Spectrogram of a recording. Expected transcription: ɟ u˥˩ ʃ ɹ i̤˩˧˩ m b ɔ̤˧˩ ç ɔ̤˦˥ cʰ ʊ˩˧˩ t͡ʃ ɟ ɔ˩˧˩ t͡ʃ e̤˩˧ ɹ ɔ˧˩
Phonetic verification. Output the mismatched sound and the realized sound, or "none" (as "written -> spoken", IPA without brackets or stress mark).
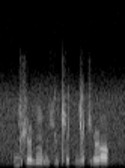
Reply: none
